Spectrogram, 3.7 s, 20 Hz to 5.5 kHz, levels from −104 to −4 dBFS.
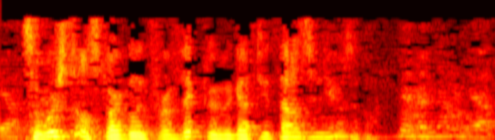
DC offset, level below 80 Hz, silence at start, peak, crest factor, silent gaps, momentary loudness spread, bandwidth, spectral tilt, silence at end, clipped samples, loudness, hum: under 0.1%; -54 dBFS; 0 s; -8 dBFS; 20 dB; none; 21 LU; 5 kHz; -10 dB/octave; 0.05 s; under 0.1%; -27 LUFS; none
